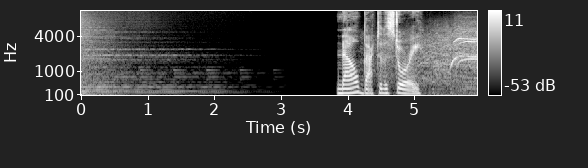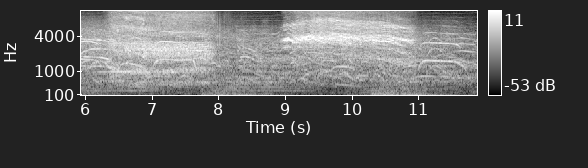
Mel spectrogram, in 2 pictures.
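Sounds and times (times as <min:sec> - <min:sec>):
speech: 0:03.8 - 0:05.4
many people screaming and shouting: 0:05.1 - 0:11.8.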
